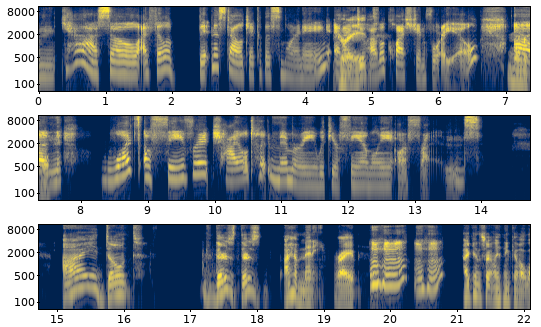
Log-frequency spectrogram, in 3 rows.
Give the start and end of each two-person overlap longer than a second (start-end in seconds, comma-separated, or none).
none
